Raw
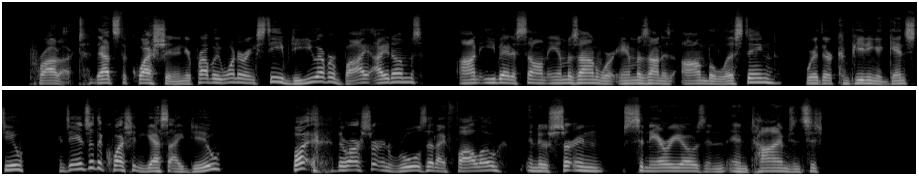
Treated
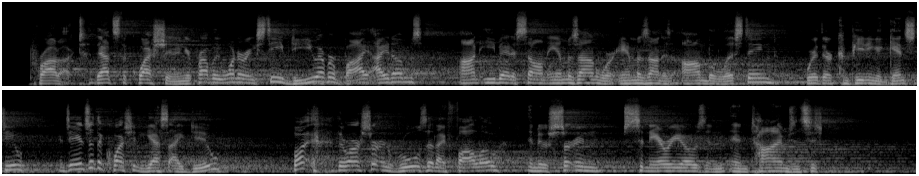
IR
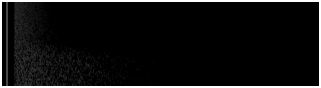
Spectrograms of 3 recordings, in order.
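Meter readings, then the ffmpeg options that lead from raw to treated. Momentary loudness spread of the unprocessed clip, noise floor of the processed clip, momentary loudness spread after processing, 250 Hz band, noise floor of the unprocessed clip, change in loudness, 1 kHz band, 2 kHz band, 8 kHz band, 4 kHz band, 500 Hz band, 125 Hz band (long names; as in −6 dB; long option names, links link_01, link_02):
7 LU, −47 dBFS, 6 LU, −0.5 dB, −82 dBFS, −1.5 dB, −2.5 dB, −2.0 dB, −1.0 dB, −1.0 dB, −2.0 dB, +0.5 dB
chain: -filter_complex "[0:a]acompressor=threshold=-29dB:ratio=6,asplit=2[link_01][link_02];[1:a]atrim=start_sample=2205,lowshelf=frequency=110:gain=10[link_03];[link_02][link_03]afir=irnorm=-1:irlink=0,volume=-9dB[link_04];[link_01][link_04]amix=inputs=2:normalize=0,aresample=32000,aresample=44100"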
